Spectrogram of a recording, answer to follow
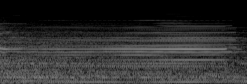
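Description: Sheng (Chinese free-reed mouth organ) holding a dense cluster of steady high tones, with a low note sustained underneath.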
